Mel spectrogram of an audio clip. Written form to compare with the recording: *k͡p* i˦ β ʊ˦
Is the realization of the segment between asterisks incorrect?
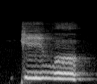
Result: yes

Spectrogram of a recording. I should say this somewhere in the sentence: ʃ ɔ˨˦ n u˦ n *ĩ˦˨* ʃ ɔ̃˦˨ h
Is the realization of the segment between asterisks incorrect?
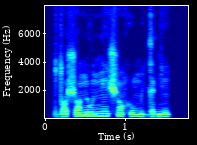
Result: yes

